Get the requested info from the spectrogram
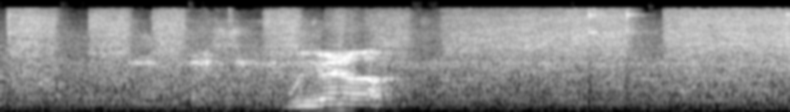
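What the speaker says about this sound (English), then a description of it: "It's a spray, it smells delicious, and it's almost like hair fiber, but in a bottle." Hair fiber spray hisses from a bottle in a short burst held about a foot from the head during a fade haircut, steady background hiss around it, with someone speaking briefly.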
